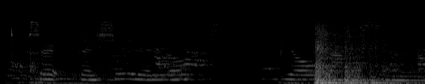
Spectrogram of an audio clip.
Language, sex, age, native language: Icelandic, female, 10, Icelandic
